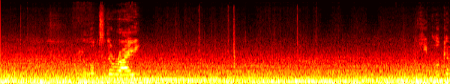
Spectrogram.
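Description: Car engine accelerating out of a corner on a mountain road during a spring ride-along, a steady loud rumble with rising revs, with an instructor talking over it throughout.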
